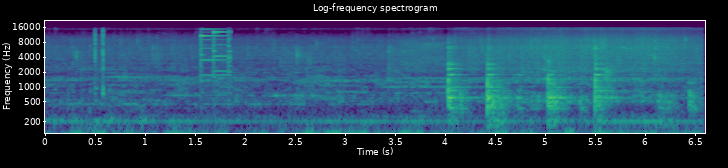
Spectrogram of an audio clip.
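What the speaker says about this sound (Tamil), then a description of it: "வெங்காயம் பார்த்தீங்கன்னா இந்த அளவுக்கு வதக்கிக்கோங்க" Thin-sliced onion sautéed in a pan with a pinch of asafoetida, a low sizzle under a few light metallic clinks, then a run of close scraping stirs of the spatula in the last seconds, no voices.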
